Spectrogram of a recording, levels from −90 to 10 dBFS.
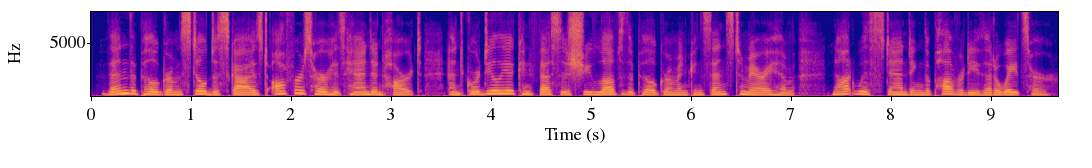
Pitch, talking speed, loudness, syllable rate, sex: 205 Hz, 180 wpm, -17 LUFS, 5.3 syllables/s, female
